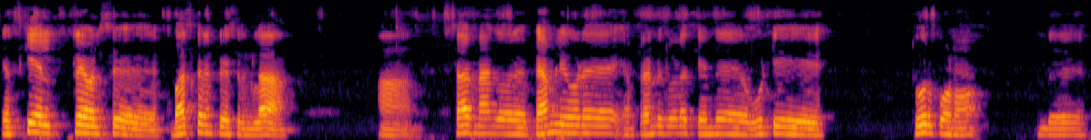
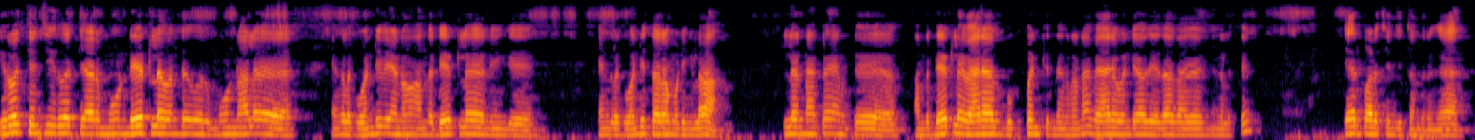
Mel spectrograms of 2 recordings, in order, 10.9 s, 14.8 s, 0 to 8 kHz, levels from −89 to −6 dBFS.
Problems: background sounds at intervals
